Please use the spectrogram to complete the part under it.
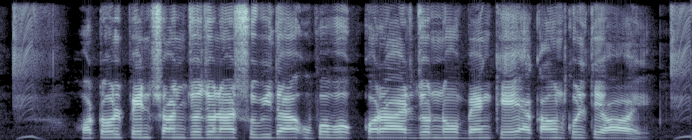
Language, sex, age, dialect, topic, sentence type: Bengali, male, 46-50, Standard Colloquial, banking, statement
